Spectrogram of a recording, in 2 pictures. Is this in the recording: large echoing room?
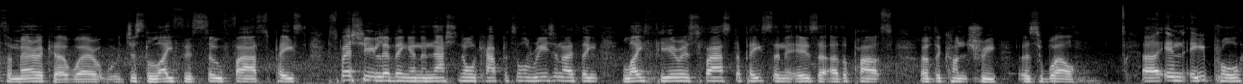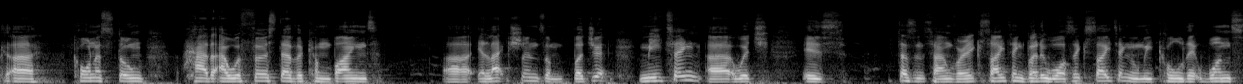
yes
